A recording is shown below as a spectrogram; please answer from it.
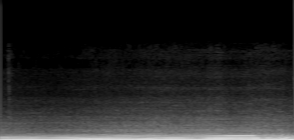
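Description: A Ford Crown Victoria engine idles steadily and close by, a smooth continuous drone with a slight rise in pitch toward the end, and no talking over it.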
